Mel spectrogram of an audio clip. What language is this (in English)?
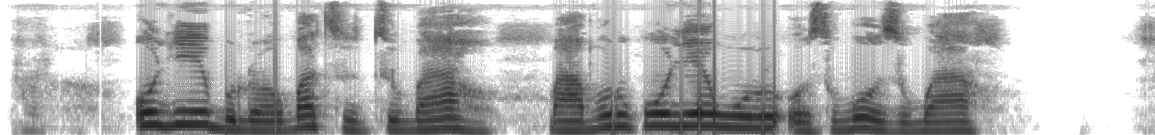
Igbo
